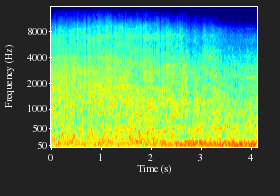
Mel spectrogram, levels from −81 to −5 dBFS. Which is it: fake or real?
fake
